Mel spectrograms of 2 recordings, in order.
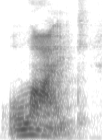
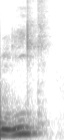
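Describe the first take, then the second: First: The vowel is an open 'eye' sound. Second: The vowel is a closed 'ee' sound. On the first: The speaker calls it right. "dans like, on va bien l'ouvrir" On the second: The speaker calls it wrong. "Pas like ou leak"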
